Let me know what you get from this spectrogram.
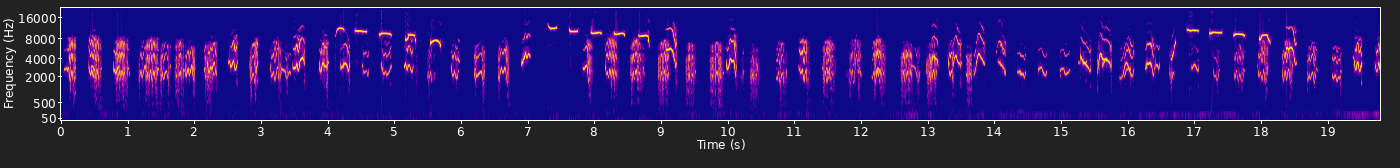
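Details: Baby squirrel calls, used to stimulate young squirrels with eyes open or still closed to feed: a dense run of short, harsh chirping squeaks, nearly three per second, broken by thin, very high whistled notes that drop slightly at their ends.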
